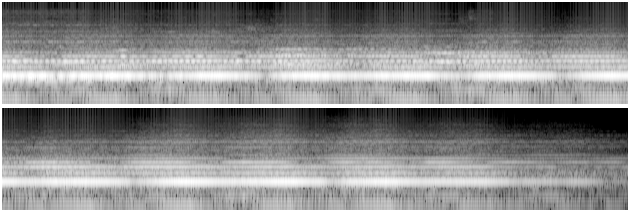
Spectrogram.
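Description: Ambient background music: a sustained drone of several steady held tones that swells and ebbs gently, fading out near the end.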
